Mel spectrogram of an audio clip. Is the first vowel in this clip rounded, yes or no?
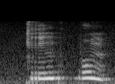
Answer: no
